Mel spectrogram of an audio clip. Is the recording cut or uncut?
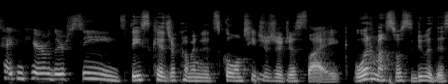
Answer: cut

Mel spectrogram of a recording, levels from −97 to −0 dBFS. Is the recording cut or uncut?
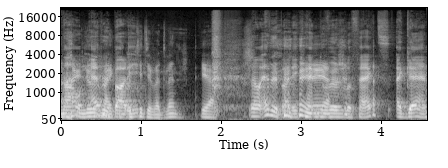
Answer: uncut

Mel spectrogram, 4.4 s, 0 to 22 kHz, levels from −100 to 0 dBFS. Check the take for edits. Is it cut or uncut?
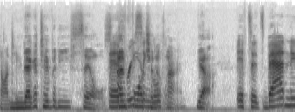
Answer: uncut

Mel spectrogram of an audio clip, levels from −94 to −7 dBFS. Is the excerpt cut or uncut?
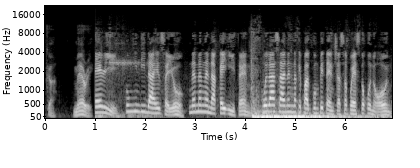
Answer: cut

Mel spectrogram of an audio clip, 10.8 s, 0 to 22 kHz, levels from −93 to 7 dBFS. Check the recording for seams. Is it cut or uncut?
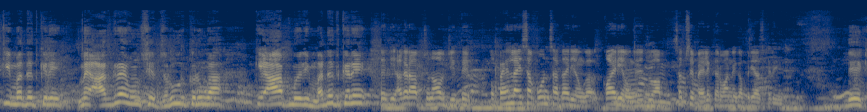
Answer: cut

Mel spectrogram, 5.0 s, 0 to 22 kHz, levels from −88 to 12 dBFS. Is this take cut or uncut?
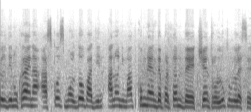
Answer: cut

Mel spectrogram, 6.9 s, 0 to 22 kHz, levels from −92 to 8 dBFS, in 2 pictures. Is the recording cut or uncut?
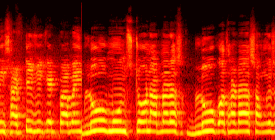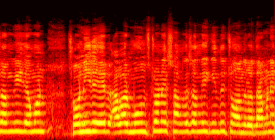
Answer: cut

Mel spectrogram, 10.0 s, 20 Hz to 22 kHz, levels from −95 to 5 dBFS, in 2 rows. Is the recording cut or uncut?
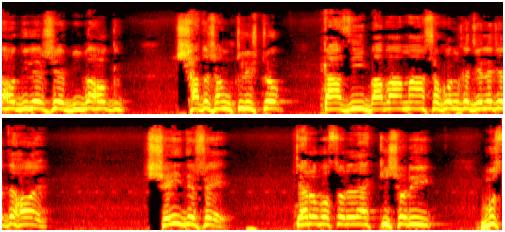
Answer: uncut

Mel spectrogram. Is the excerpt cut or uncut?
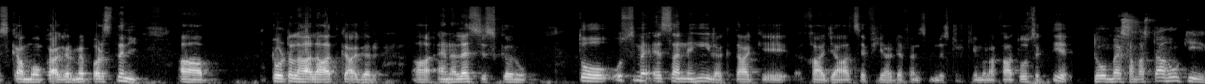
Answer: cut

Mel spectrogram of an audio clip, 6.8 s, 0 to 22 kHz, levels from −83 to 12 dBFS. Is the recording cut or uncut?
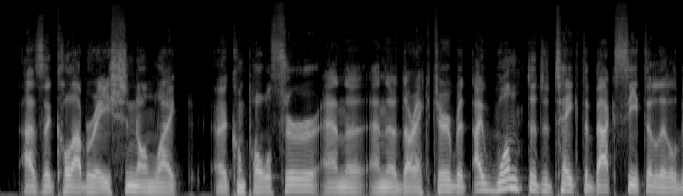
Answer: cut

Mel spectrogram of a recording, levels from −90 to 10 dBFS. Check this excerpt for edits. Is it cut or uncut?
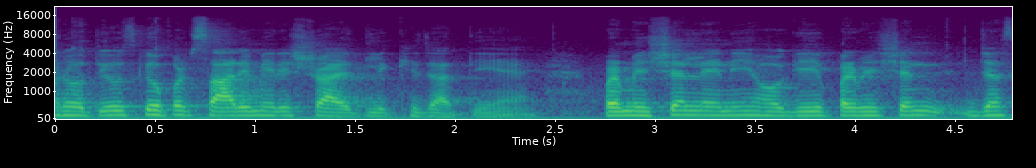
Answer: uncut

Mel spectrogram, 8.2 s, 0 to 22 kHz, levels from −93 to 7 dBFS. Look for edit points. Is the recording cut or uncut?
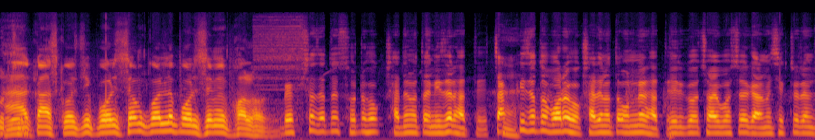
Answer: cut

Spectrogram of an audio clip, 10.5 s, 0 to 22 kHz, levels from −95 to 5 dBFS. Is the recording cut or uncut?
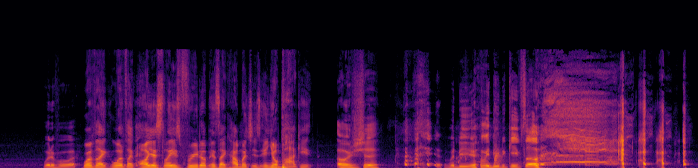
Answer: uncut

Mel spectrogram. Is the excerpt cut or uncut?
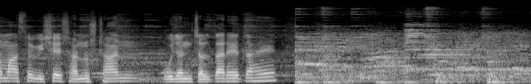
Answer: cut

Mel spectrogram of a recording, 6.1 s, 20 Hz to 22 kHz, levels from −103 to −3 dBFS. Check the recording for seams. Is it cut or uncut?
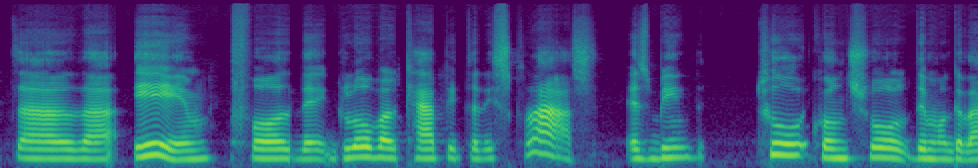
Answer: cut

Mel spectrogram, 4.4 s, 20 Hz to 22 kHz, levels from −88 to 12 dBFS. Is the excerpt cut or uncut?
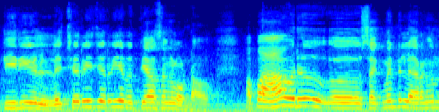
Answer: uncut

